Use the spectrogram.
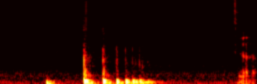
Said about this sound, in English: Every single time I hear that noise of the dice dropping, my heart just, like, sinks. And I'm just like, oh my god, what is it gonna be?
